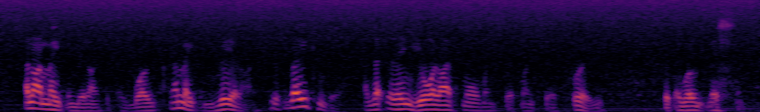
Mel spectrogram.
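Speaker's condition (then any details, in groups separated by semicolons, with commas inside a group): No condition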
